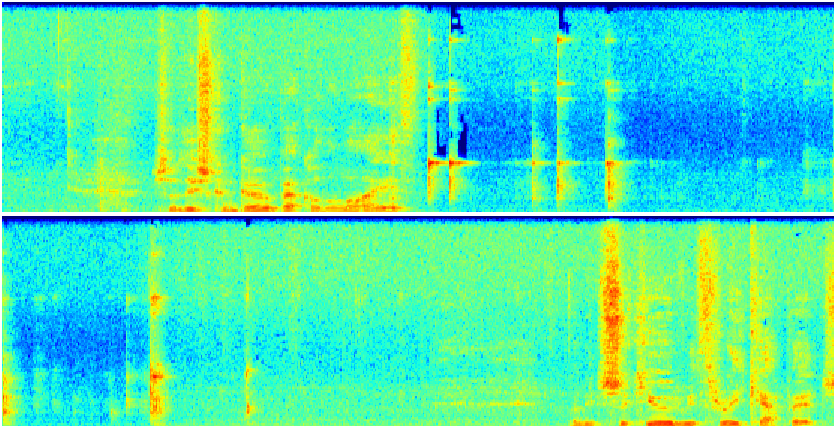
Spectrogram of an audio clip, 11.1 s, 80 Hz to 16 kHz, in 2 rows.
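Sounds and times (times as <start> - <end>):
low steady hum: 0.0 - 11.0
metallic clinks: 2.8 - 4.4.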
